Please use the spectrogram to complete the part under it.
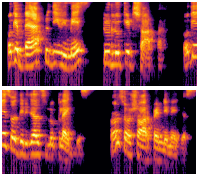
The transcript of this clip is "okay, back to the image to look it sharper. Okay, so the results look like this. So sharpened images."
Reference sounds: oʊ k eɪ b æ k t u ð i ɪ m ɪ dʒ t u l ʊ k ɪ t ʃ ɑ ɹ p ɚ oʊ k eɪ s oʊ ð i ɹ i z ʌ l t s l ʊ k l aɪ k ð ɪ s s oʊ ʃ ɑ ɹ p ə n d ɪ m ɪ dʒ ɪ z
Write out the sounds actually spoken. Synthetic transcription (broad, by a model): oʊ k eɪ b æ k t u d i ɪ m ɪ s t u l ʊ k ɪ t ʃ ɑ ɹ p ɚ oʊ k eɪ s oʊ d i ɹ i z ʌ l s l ʊ k l aɪ k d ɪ s s oʊ ʃ ɑ ɹ p ə n d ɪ m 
